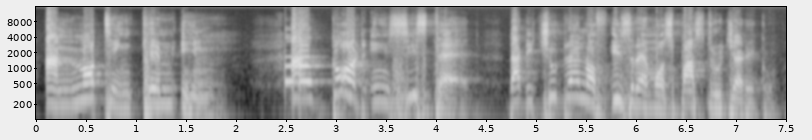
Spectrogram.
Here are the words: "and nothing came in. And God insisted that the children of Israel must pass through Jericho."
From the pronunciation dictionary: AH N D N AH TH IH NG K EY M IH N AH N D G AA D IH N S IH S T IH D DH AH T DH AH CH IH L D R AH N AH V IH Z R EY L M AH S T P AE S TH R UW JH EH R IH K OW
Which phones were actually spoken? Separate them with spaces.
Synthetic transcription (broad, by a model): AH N N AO T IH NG K EY M IH N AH N G AA D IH N S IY S T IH D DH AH T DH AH CH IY L D R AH N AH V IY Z R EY L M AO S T P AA S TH R UW JH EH R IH K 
